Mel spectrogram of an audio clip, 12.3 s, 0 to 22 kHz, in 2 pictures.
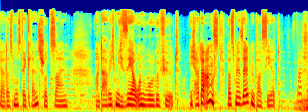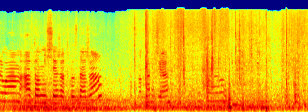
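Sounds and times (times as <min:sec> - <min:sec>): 
speech: 0:00.0 - 0:10.4
car engine rumbling: 0:00.0 - 0:12.3
car door clunks and thuds: 0:08.7 - 0:12.3.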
